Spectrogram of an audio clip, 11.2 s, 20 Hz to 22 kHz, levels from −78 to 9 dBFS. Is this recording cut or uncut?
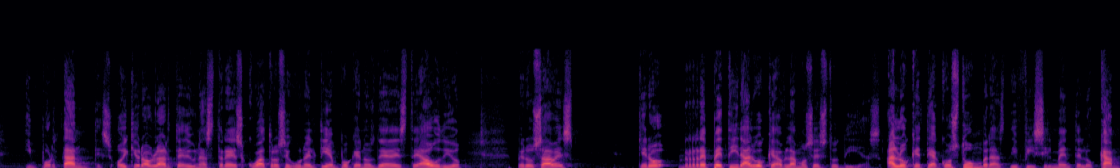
uncut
